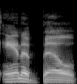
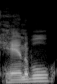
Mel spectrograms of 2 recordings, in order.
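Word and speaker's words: Annable: it's 8nn a ble it's not Annabelle de L Hannibal yeah I guess like Hannibal I don't know she's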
